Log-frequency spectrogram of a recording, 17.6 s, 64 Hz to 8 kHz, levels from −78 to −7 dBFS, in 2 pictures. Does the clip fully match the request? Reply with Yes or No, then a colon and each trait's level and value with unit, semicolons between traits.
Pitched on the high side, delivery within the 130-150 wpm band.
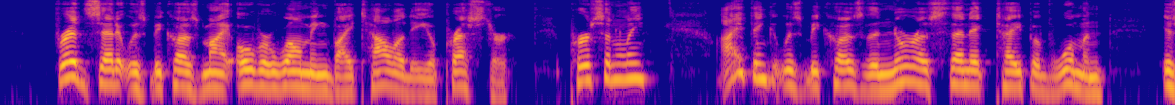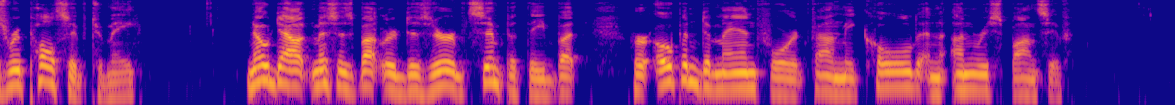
No: medium, 145 Hz; average, 145 wpm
